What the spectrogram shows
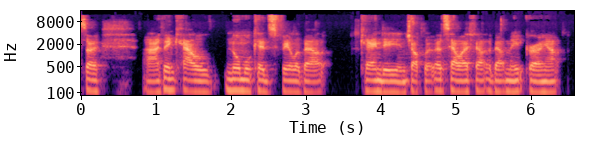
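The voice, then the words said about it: New Zealand accent. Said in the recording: “I'm from New Zealand originally, in case anyone picks up on the accent”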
